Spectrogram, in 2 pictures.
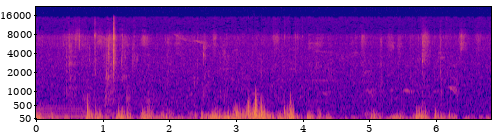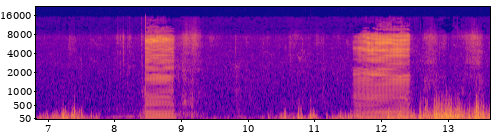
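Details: Red-brown cow in a Kazakh village giving birth on her own, recorded in a calving corner; a brief deep moo opens, then two louder, rough, harmonic bawls, the second longer, over low shuffling and thumping.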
